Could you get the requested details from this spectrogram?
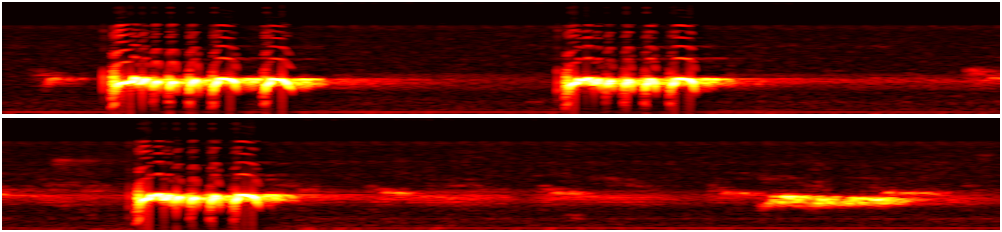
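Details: Zebra dove, a local wild singer used as a model to get other birds singing: three loud, pulsed, rolling coo phrases, then soft high notes and a lower, gentler closing coo.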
